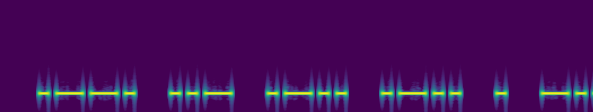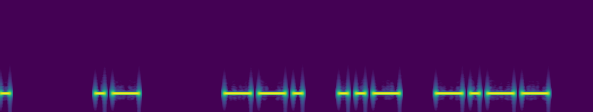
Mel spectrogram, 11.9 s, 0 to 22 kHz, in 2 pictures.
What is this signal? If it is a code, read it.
Morse code, heard as a keyed tone, about 14 wpm, spaced as for 12 wpm, 680 Hz. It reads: PULLED A GUY
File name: Morsekurs / Witze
